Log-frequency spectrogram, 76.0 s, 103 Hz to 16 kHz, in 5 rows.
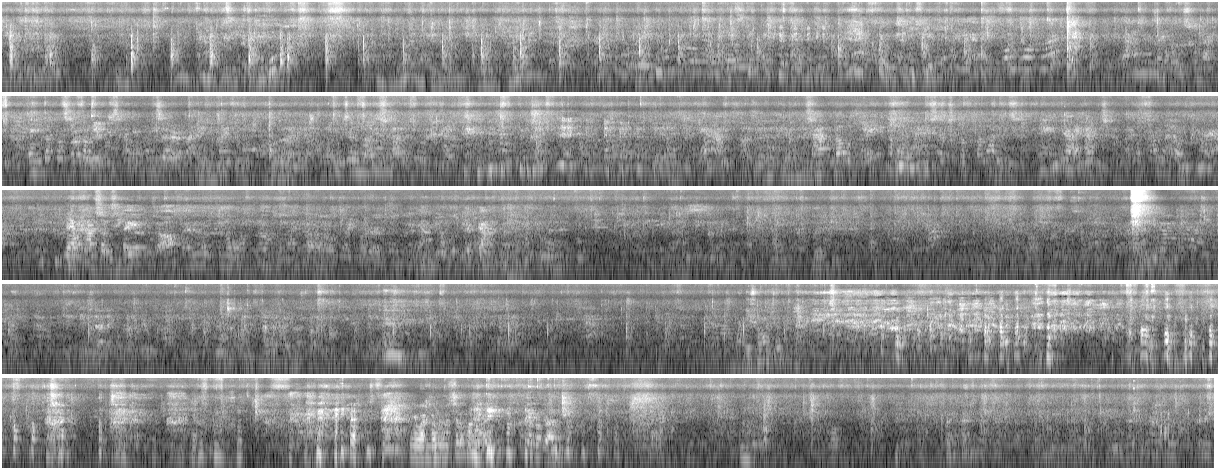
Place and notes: Kleiweg, Rotterdam, Netherlands - Sint Franciscus
Recorded inside Sint Franciscus Hospital using Soundman binaural microphones
Zuid-Holland, Nederland, 9 August 2022, 15:00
